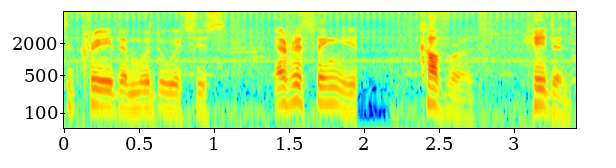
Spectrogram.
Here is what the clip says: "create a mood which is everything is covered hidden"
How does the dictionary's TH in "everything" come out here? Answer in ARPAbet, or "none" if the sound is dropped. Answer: TH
